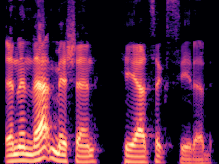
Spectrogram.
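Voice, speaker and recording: A man reading a story aloud in a dramatic, expressive narrating style, with theatrical emphasis and deliberate pauses. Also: on the low side. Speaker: podcast host reading fan fiction.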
